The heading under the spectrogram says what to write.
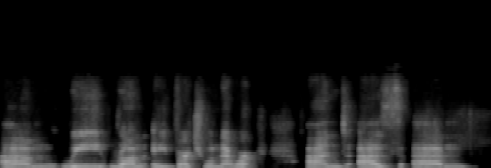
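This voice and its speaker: A woman talks with an Irish accent at a very slow pace. Her intonation is fairly even, and the background is quiet. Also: medium pitch for a woman. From Ireland. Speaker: networking coach. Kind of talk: self-introduction at networking meeting.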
